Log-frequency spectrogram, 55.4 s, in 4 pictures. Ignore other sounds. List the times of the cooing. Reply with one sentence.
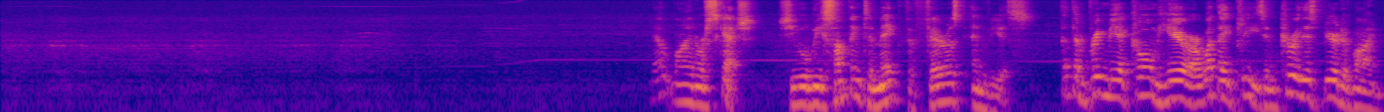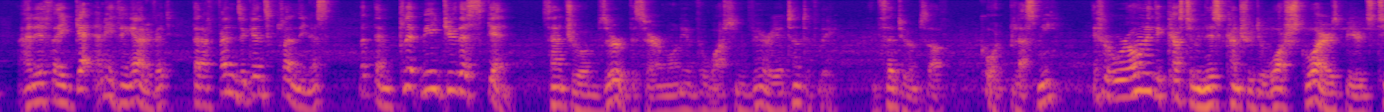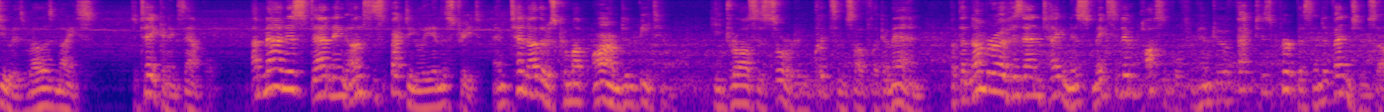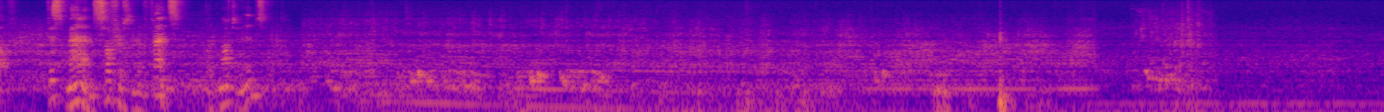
The cooing can be heard from 44.6 to 53.7 s.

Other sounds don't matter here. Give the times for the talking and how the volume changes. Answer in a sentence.
The talking can be heard from 6.5 to 44.2 s, at a steady volume.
